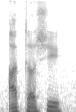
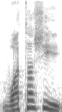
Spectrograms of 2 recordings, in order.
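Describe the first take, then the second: First: The word starts without a w sound. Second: The word starts with a clear w sound. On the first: The speaker calls it wrong. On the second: The speaker calls it right.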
